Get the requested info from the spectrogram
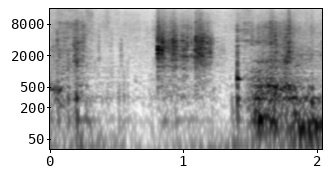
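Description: Horse feed pellets scooped from a feed bin and poured, making a rattling rush twice, about a second in and again near the end, with a sharp knock of the scoop between.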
